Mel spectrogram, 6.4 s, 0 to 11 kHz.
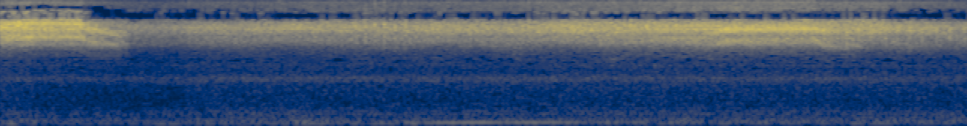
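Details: Thousands of periodical cicadas of Brood X in a tree in Fairfax, Virginia, in 2021 make a dense chorus: a steady, high, hissing drone with no breaks.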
